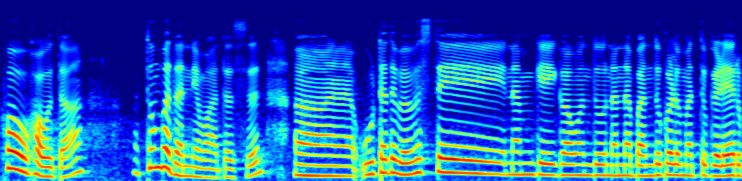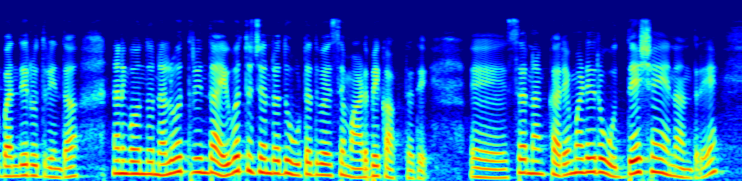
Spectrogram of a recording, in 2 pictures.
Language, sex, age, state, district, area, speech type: Kannada, female, 30-45, Karnataka, Chitradurga, rural, spontaneous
